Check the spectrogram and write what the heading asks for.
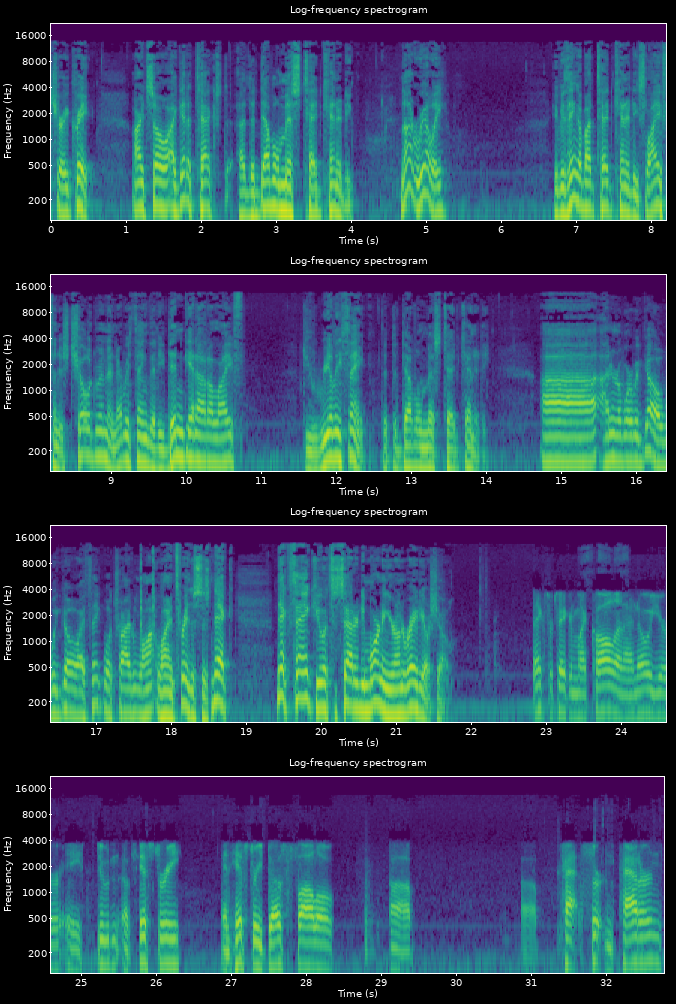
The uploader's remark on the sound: Open phone lines continue.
